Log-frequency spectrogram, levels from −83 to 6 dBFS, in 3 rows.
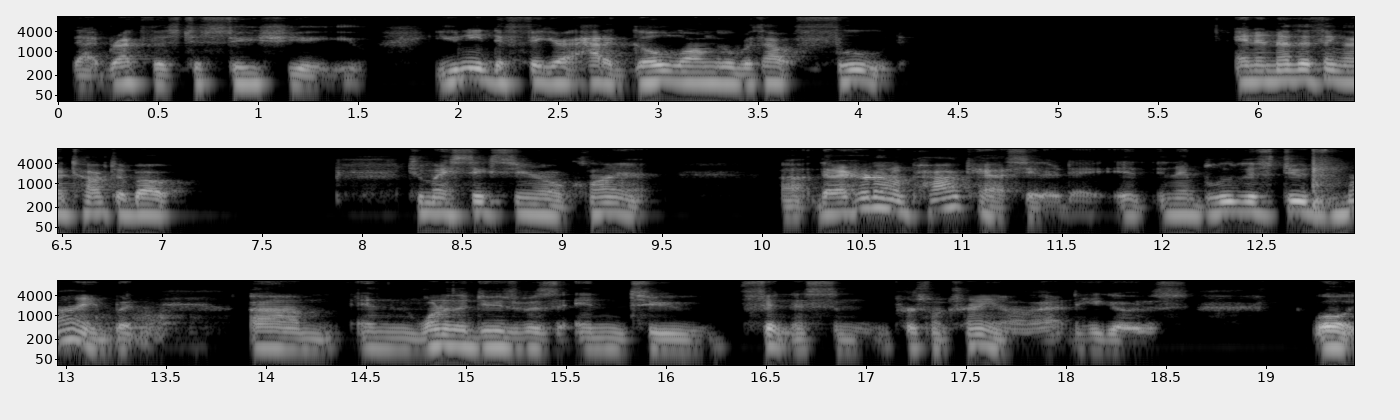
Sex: male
